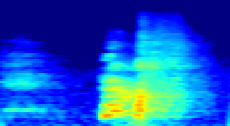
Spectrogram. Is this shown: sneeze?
yes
